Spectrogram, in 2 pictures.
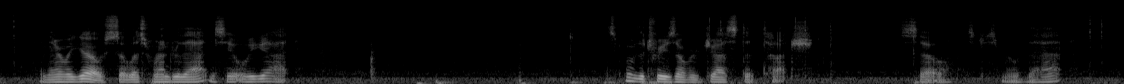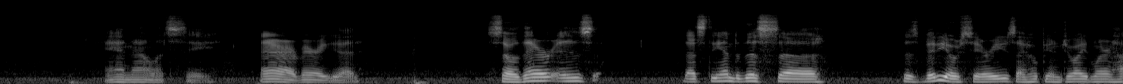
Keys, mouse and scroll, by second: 0.2 click, 5.9 Escape, 7.2 right click, 7.9 shift+right click, 9.2 g, 10.9 click.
